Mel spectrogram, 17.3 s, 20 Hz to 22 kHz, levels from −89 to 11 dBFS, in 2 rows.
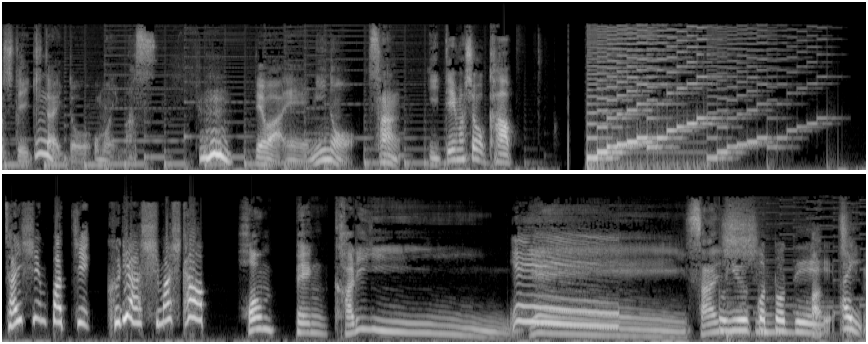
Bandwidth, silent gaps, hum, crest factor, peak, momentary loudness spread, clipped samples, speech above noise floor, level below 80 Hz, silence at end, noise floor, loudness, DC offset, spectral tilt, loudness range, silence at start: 14 kHz; none; none; 18 dB; 0 dBFS; 16 LU; under 0.1%; 28 dB; -46 dBFS; 0 s; -44 dBFS; -17 LUFS; under 0.1%; -4 dB/octave; 6 LU; 0 s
